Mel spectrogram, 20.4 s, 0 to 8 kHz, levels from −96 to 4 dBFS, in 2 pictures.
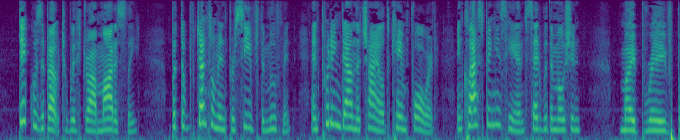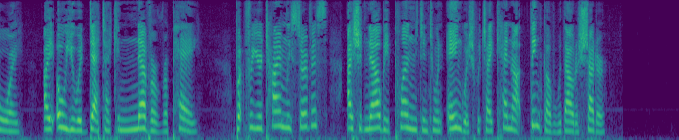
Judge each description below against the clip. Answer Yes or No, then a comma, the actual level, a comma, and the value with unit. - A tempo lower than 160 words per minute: No, average, 175 wpm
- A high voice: Yes, high, 235 Hz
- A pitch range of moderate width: Yes, average, 3.9 semitones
